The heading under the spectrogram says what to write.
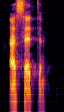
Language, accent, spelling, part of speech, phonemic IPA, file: French, France, assette, noun, /a.sɛt/, LL-Q150 (fra)-assette.wav
- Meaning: a type of small pickaxe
